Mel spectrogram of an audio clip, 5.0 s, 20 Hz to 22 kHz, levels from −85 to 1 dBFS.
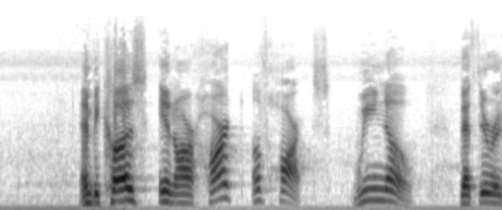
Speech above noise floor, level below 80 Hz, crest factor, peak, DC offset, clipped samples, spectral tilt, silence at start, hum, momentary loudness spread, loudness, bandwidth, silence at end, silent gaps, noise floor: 30 dB; -50 dBFS; 18 dB; 0 dBFS; under 0.1%; under 0.1%; -6 dB/octave; 0.8 s; none; 17 LU; -16 LUFS; 11.5 kHz; 0 s; none; -46 dBFS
